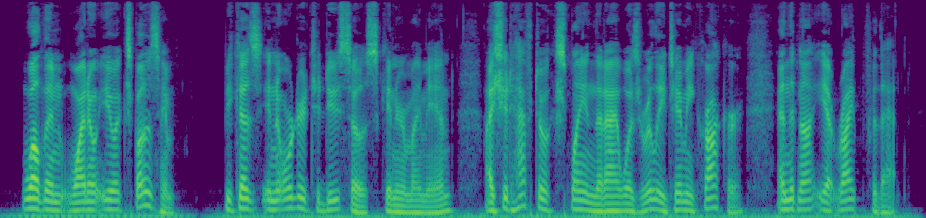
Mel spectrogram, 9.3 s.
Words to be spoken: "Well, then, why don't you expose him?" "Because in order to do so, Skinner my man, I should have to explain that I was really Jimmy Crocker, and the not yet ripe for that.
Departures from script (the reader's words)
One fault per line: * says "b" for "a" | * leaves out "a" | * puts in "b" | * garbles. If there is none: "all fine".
all fine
